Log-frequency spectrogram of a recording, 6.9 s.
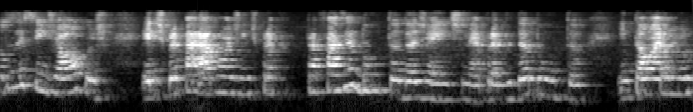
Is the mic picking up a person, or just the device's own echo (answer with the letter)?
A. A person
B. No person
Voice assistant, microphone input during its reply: B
